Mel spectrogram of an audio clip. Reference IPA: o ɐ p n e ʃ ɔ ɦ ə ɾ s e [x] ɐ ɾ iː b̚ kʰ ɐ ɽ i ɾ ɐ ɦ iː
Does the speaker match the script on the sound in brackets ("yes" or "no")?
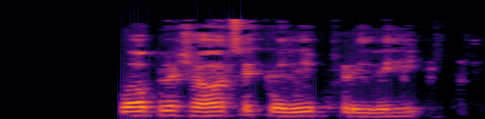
no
